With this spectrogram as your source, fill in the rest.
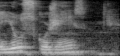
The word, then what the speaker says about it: ius cogens: A pronúncia é ius cogens, é o grupo, é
